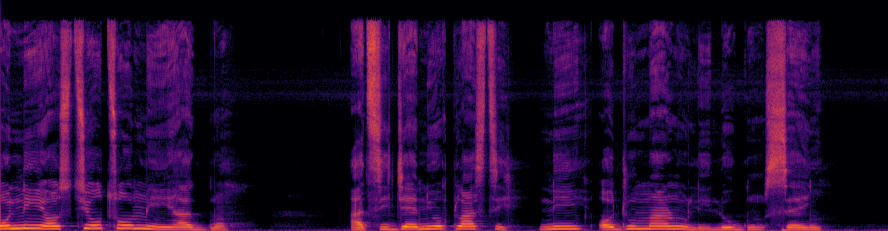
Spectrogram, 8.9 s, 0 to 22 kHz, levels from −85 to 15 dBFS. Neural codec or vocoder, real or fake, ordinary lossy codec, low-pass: none; real; none; none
